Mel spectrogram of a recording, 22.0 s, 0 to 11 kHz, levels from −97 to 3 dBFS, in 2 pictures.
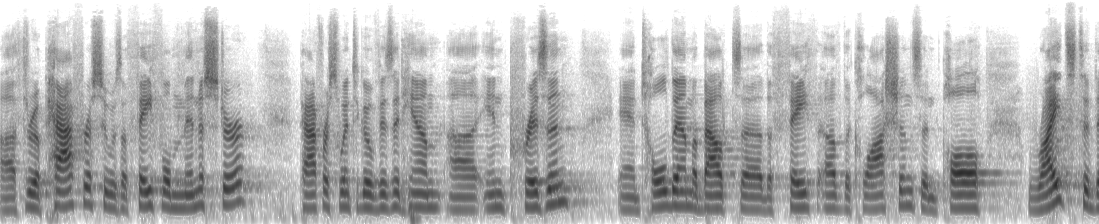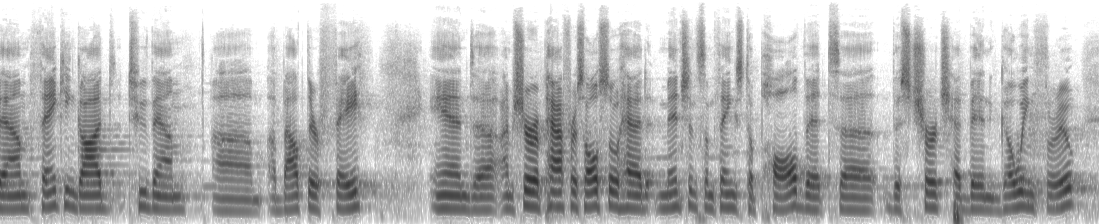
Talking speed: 165 wpm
